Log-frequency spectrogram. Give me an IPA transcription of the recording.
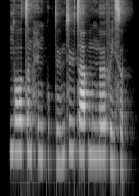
j ɔː˥ t͡s ɐ˥ n h ɪ˥ ŋ kʷ ɐ˧ k̚ s yː˨˥ m s yː˥ t͡s aː˥ p̚ m ʊ˥ ŋ n̪ œː˥ f e˧ j s ɵ˧ t̚

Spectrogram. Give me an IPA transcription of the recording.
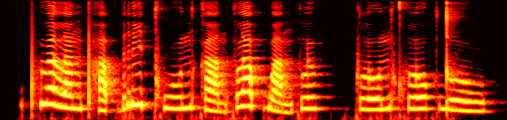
pʰ ɯ˥˩ a̯ l a˧ ŋ pʰ a˨˩ p̚ r i˥˩ t̚ k w u˦˥ n k a˨˩ n k l a˥˩ p̚ w a˩˦ ŋ k l ɯ˦˥ k̚ | k l o˦˥ n kʰ l o˦˥ k̚ d oː˧ w

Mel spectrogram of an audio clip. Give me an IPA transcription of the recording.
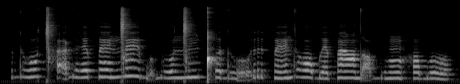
dʱ o ǀʰ a̰ ɡʱ ɛ p ɛ̃ ŋ͡ǀ ɛ̃ ɪ̯ b o̰ ɡʱ o ŋ͡ǀ ĩ ǃʰ ɤ dʱ o̰ r p ɛ̃ dʱ ɔ b ɛ p ã dˤ o̰ bʱ õ h ɔ b o

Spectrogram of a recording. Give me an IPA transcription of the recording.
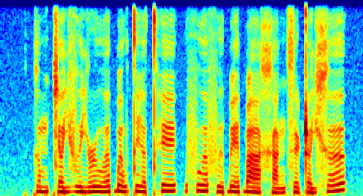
k ə˨˩ m c ə˨˩˨ j v ɨ˨˩ j ɹ u˨˩˦ ə̯ ɓ ə˨˩˦ w t̪ i˨˩ ə̯ t̪ʰ e˧ | f u˧ ə̯ f ɨ˨˩˨ ɓ e˨˩˦ ɓ aː˨˩ x a˨˩˨ ŋ s ɨ˨˩˨ ʈ ə˨˩˨ j x əː˧˥

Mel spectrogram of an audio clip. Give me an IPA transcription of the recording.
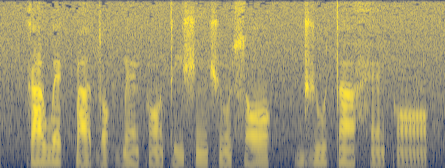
k a˦ w ɛ˦˨ k͡p a˨ d ɔ˨ ɡ͡b ɛ̃˧ k ɔ̃˨ t i˨˦ ʃ ĩ˧ ʃ ũ˧ s ɔ˦ | d͡ʒ u˦ t ã˦˨ h ɛ̃˨ k ɔ̃˨

